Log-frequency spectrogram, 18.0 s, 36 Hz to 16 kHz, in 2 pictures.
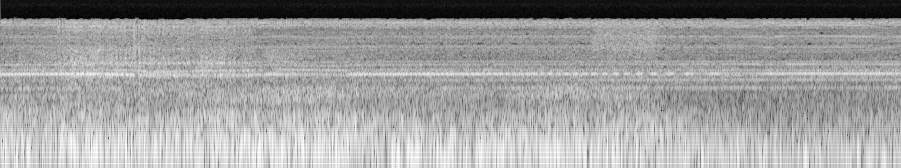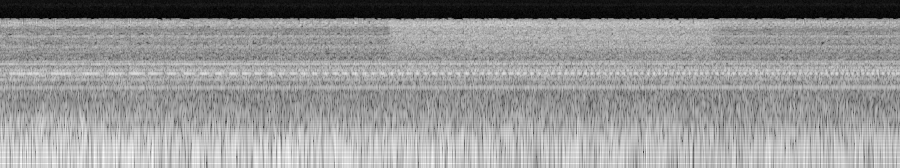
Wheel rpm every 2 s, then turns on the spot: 20, 0, 0, 0, 0, 0, 0, 0, 0.
0-2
